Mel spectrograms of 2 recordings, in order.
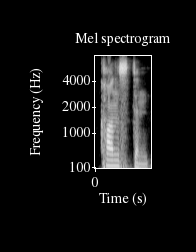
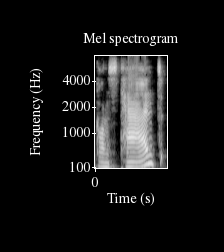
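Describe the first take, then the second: First: The second vowel is a weak schwa. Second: The second vowel is a full vowel. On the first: The speaker calls it right. "It's pronounced as a schwa sound, and that's an unstressed sound" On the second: The speaker calls it wrong. "We don't say constant"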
